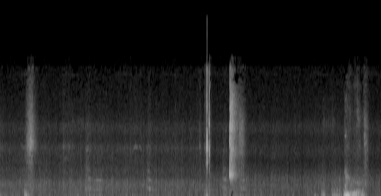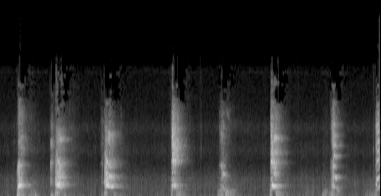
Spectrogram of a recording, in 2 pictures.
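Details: Gizmo, a dog, barks at himself indoors, starting with sparse isolated barks, then a rapid run of about ten loud sharp barks roughly one second apart.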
